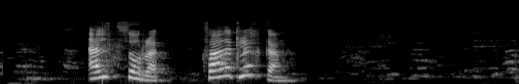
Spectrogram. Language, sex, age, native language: Icelandic, female, 30-39, Icelandic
